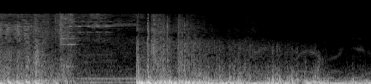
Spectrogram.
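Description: A sniper rifle firing in a video game, one heavy booming shot that cuts through a noisy stretch of game sound and rolls away, with a voice heard faintly.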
